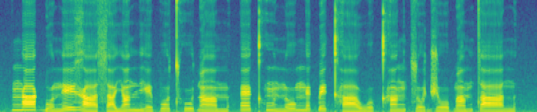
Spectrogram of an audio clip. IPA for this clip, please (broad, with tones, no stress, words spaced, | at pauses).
ŋaː˦ɡ͡bo˨neː˦ ɣaː˨sa˨jã˦n je˨po˦tʰu˦ɗã˦m | ɛ˦ kʰũ˦˨noː˦ŋɛ˦k͡pe˦ kʰaː˨wʊ˨kʰã˦ŋ t͡so˨˦d͡ʒoː˨ɓã˨˦mtaː˨n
